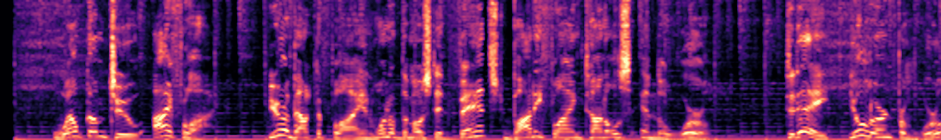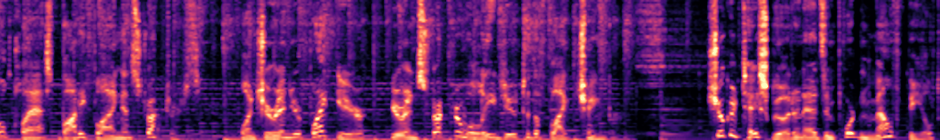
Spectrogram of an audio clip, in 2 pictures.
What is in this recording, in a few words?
Narration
